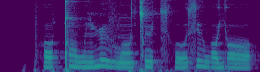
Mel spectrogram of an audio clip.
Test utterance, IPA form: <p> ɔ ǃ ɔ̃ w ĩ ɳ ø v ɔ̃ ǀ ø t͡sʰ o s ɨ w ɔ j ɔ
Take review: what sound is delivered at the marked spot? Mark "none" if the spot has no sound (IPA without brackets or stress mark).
pʰ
